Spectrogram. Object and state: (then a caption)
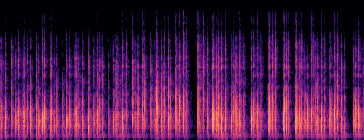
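Empty cardboard box, hollow. Long nails rapidly tap and scratch the surfaces of a small, empty, glossy cardboard slime box, which is hollow. The result is a dense stream of dry, hollow clicks and scrapes, centered in the mids, with almost no ring. The stream stops briefly twice.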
